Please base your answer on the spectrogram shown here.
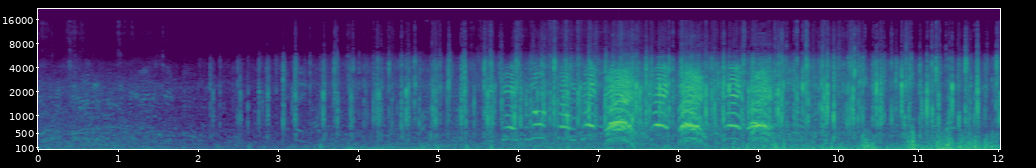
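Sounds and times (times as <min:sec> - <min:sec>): group clapping in rhythm: 0:02.2 - 0:12.0
group shouting in rhythm: 0:07.1 - 0:09.2.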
